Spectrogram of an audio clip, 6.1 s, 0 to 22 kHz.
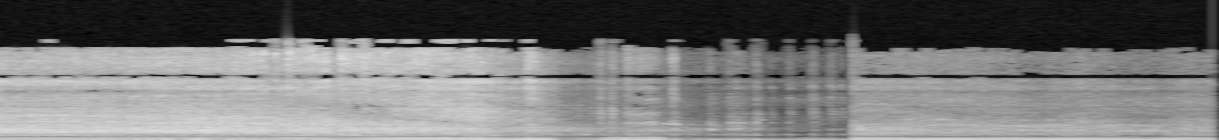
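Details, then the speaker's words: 1987 Arctic Cat Cougar 500 snowmobile (Suzuki two-stroke), long sitting, run from an auxiliary tank: steady drone sags and drops out about a second, then catches and wavers; cutting out, owner doubts carbs and suspects a firing problem. "it almost seems like it's cutting out it could be in the carbs still but I don't think so"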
